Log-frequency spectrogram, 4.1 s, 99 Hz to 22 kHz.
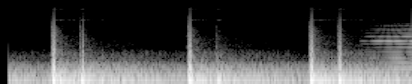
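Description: Intro sound effect of a heartbeat: three pairs of deep thumps, each pair about a third of a second apart and the pairs about 1.3 s apart, over a low rumble. Sustained musical tones come in near the end.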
